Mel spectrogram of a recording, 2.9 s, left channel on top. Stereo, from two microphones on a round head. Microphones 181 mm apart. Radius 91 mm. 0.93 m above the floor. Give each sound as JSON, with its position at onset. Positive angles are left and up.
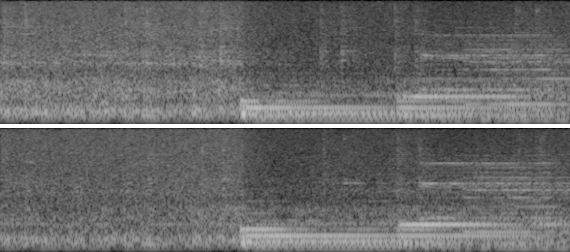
{"t": 1.2, "sound": "a piano", "side_deg": -65, "distance_m": 10.0}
